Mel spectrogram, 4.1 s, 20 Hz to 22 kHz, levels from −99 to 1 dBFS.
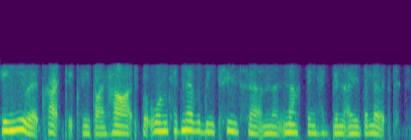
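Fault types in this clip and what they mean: Tandem speech coding: sounds like three speech codecs in a row, each re-coding the last one's damage, so it's rough and warbly, nothing above 3.8 kHz.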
